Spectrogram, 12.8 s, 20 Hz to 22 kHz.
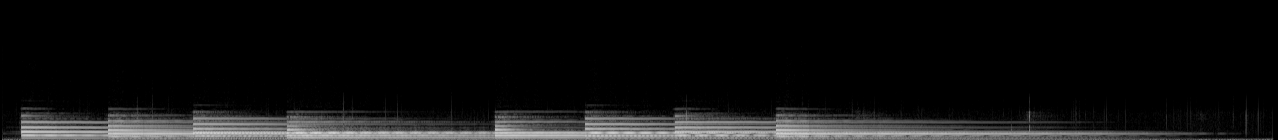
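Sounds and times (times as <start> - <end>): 
percussion chimes struck with mallets: 0.2 - 12.0.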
